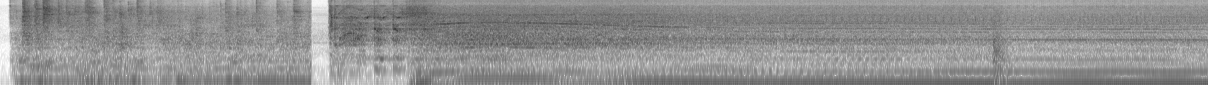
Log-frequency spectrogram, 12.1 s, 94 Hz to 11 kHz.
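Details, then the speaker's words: 2010 Subaru Forester, first start after replacing a water pump whose seal failed: quick crank and a clean catch into a steady, even idle with no knocks, squeals or misses, and the belts are tracking fine. "let it idle for a few minutes sounds like it's running just fine road test is probably going to give me more confidence in in that"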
